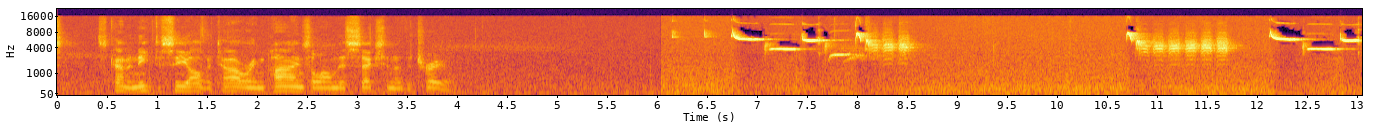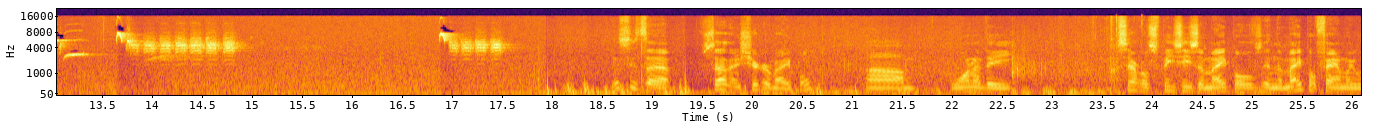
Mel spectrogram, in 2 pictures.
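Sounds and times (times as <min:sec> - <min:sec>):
songbird whistles and trill: 0:06.1 - 0:08.6, 0:10.7 - 0:15.0, 0:16.9 - 0:17.6.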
